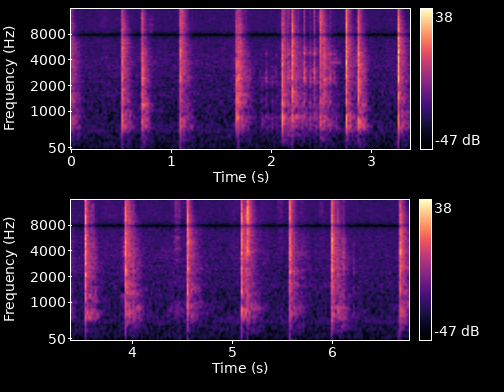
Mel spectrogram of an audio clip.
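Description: Wooden drumsticks striking the rubber pads of a video-game drum controller: sharp, uneven taps about two to three a second, with a quick flurry of hits about two seconds in.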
